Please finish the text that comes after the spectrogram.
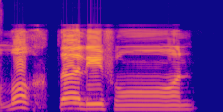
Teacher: since we are stopping, the fatha of noon will turn into sukoon.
